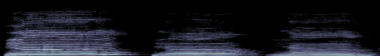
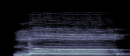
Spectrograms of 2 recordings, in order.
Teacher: 呢，这两个音到底有什么区别呢？好，我们来看一下呢了有什么区别呢？好，一个呢应该是什么样？呢其实是鼻音，所以在念呢的时候，就是生气的恐龙啊，呢。好，这时候呢，我们要请孩子先怎么样？先摸大人的鼻子。呢，有震动了哈，然后呢，再请孩子摸摸自己的鼻子。你念呢的时候呢，如果他还不能体会，你可以加怎样？吼，生气，哼哼哼，这样子擤鼻涕，感觉这个气呢是从鼻子跑出来的这样的感觉。念呢呢呢，好。那么念了的时候跟呢有什么不一样呢？ 了的时候呢，除了你的舌尖要往上之外呢，空气是从嘴巴出来的。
